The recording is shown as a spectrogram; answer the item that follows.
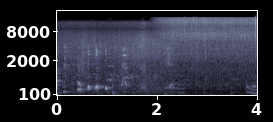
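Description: Food frying with a steady sizzle that sets in about two seconds in, after a few brief murmured words.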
